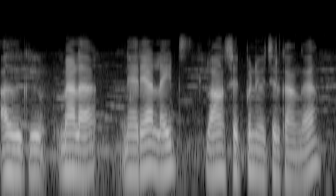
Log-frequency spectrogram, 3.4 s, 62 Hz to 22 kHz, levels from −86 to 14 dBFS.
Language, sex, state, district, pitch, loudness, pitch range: Tamil, male, Tamil Nadu, Namakkal, 130 Hz, -21 LUFS, 125-140 Hz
